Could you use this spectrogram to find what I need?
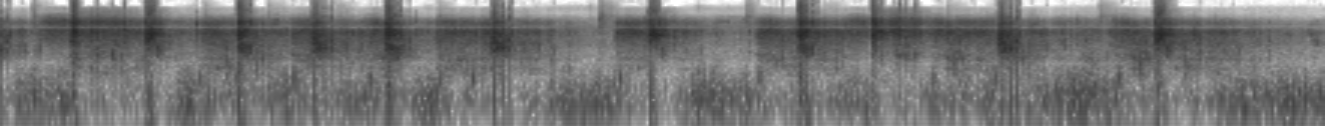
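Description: Blocks of dirt crunch in quick bursts as they are dug out in a game.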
